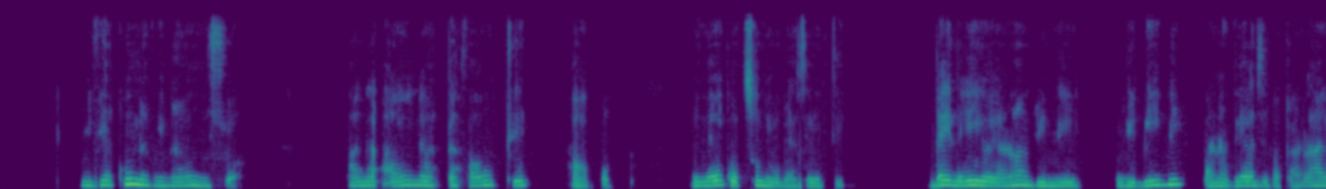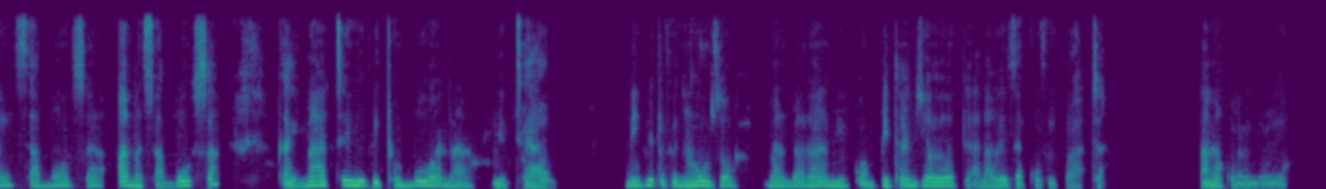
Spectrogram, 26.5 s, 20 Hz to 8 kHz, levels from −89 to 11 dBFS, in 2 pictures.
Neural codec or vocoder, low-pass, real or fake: codec, 24 kHz, 1.5 kbps, HILCodec; 7.2 kHz; fake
